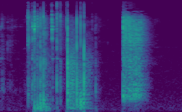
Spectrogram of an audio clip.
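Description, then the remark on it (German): A recording device falls with a loud burst of clattering thumps and rattles, followed after a brief pause by a short scraping rustle as it is handled. “Also, ähm, ihr seid gerade übrigens auch runtergefallen, sozusagen.”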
